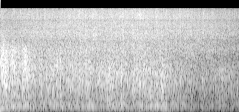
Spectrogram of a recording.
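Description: Winter-storm rain and hail come down on Phoenix, Arizona as a dense, steady hiss of drops on surfaces, loud and unbroken, with no speech.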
